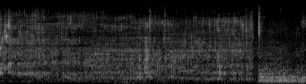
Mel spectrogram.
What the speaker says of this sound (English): I'm just going to squish a tea bag in some cold water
